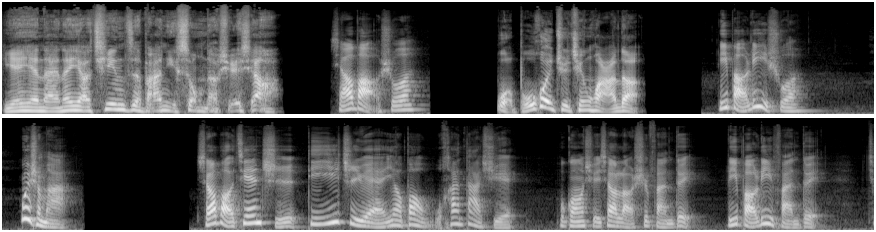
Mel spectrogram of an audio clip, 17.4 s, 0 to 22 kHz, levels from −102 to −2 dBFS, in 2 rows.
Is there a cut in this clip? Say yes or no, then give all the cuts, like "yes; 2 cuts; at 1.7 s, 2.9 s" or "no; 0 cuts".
yes; 1 cut; at 9.5 s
